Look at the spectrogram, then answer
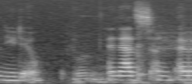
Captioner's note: grunting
